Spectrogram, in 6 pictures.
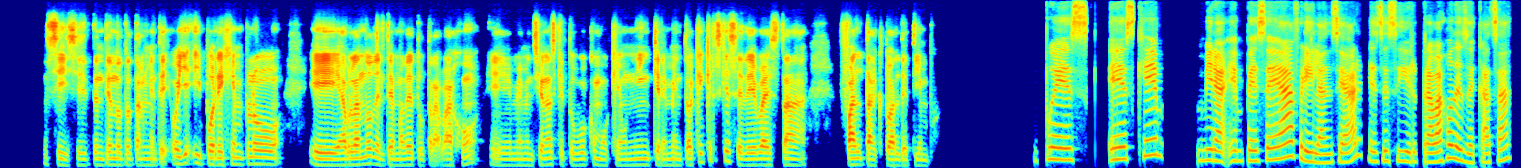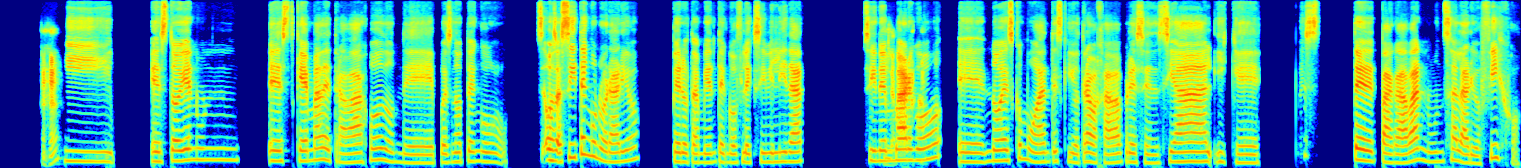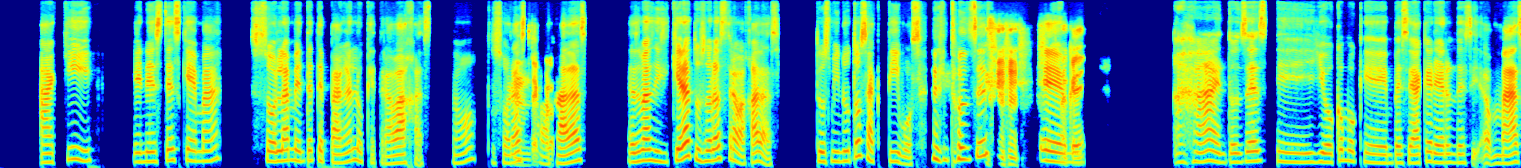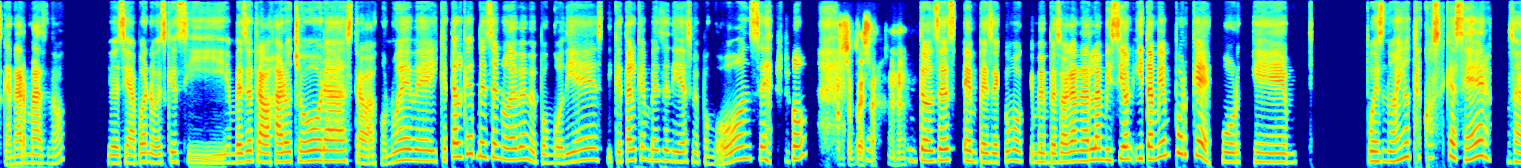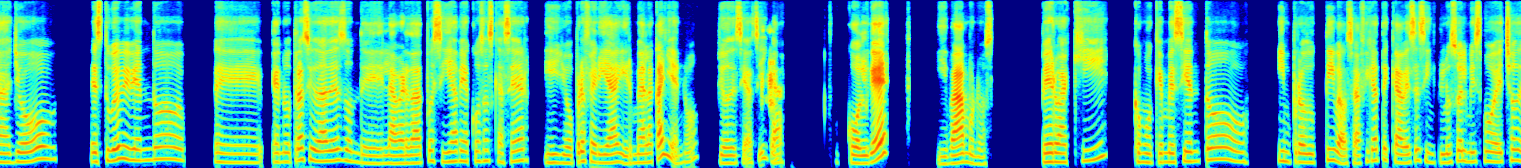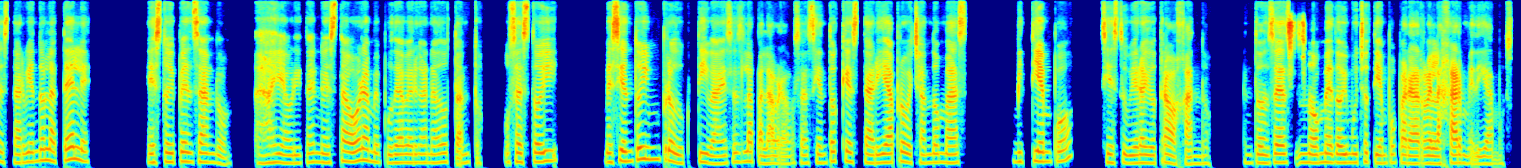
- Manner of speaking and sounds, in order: chuckle; laughing while speaking: "Entonces"; laughing while speaking: "¿no?"; other background noise
- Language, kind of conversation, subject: Spanish, advice, ¿Cómo puedo encontrar tiempo para mis pasatiempos entre mis responsabilidades diarias?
